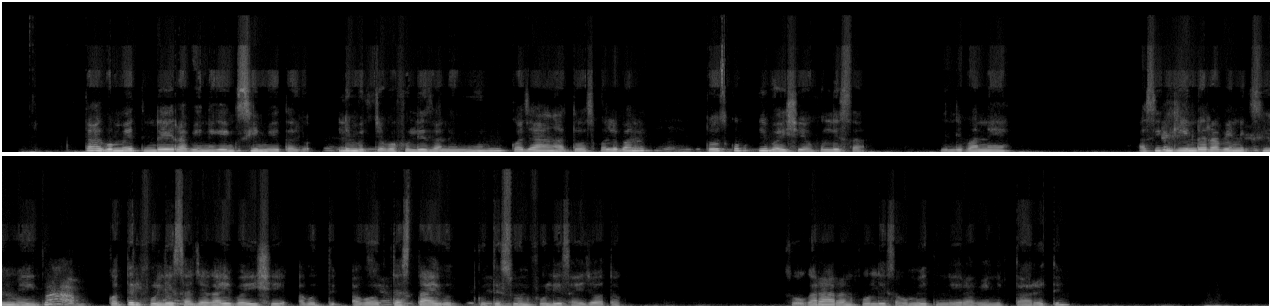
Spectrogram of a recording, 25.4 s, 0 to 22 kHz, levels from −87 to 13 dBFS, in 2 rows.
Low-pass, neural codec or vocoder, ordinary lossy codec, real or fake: 19.8 kHz; none; Opus, 16 kbps; real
